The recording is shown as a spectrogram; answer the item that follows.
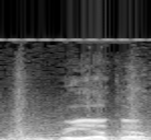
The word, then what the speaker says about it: Ryoko: How do you pronounce it, Ryu? Ryoko.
